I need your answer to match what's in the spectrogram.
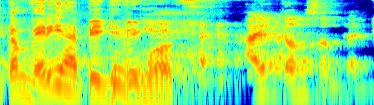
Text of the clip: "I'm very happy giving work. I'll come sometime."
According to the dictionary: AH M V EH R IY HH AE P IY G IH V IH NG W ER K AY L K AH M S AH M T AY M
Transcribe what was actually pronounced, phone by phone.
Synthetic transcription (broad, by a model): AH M V EH R IY HH AE P IY G IH V IH NG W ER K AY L K AH M S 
